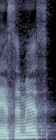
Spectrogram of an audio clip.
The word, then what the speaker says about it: SMS: And sms, sms. So it is not sms, it is the letter start with letter s, but the pronunciation start with the vowel word e. So an sms.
